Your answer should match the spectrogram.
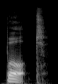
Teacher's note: the O sound that was used in early modern English was more of a pure vowel sound, so it was more like O.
